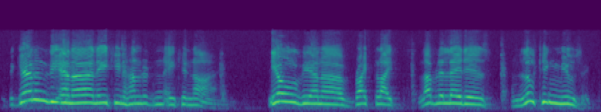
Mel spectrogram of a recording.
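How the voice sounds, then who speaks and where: An actor playing a genial, fussy older English doctor who reminisces, in 1940s radio storytelling style. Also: male voice, very high-pitched, normal speed, a bit bright. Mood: genial, nostalgic. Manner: avuncular, fussy. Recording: muffled old 1940s radio recording.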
